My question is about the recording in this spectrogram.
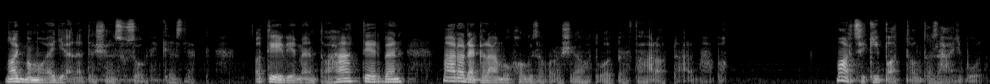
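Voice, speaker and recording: Casting: male storybook narrator, lowish, gravelly, very lively delivery. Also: a little hiss or hum.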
